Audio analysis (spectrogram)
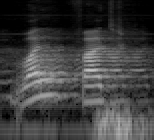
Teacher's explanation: اب جیم اور را جو ہے وہ کیا ہوگا؟ را کی زیر بھی ختم ہو جائے گی، جزم لگے گا، تو جیم کو باؤنس بھی کرنا ہے، را کو موٹا بھی کرنا ہے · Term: قلقلہ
